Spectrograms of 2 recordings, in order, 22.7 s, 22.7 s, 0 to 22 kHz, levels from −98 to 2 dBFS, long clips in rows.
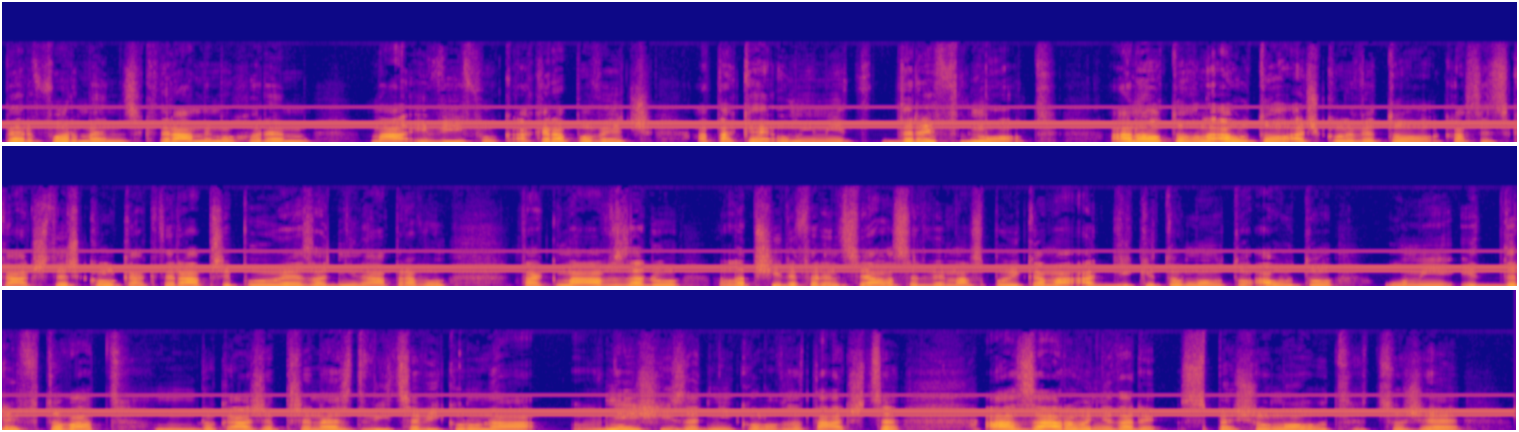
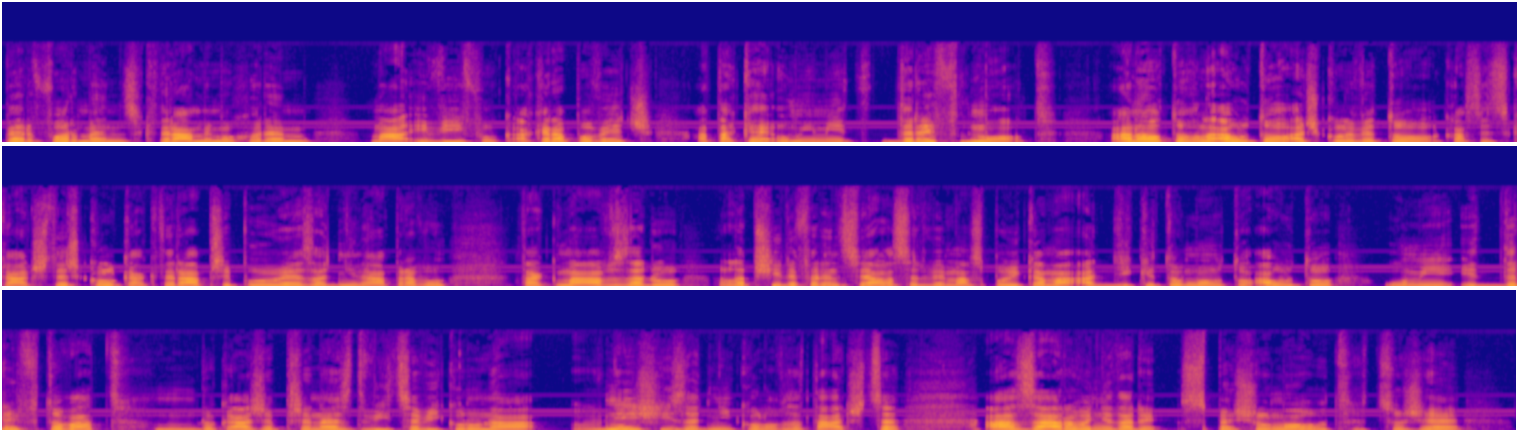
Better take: second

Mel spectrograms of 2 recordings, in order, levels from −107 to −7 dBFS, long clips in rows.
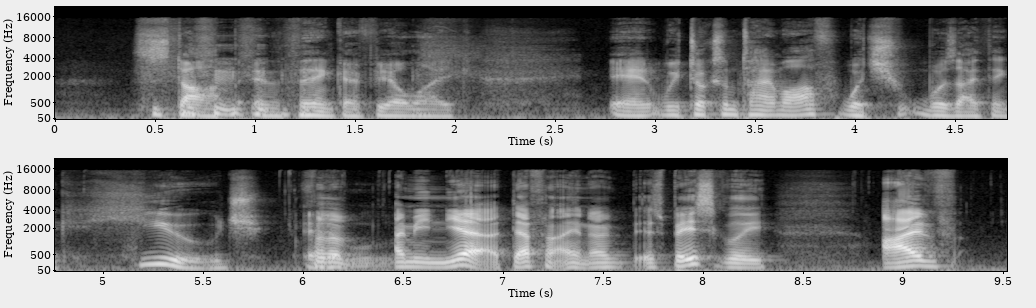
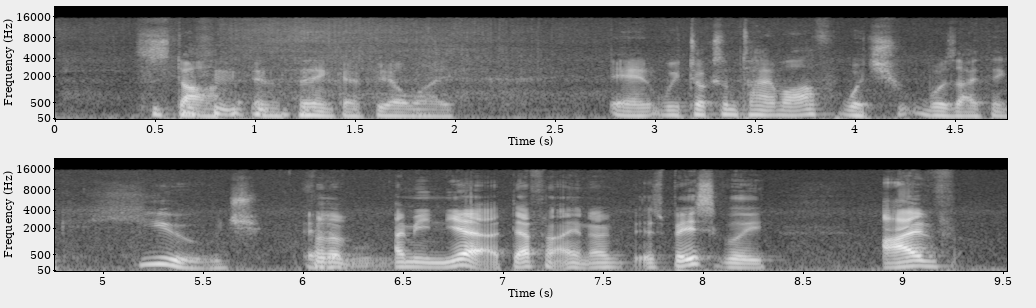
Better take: first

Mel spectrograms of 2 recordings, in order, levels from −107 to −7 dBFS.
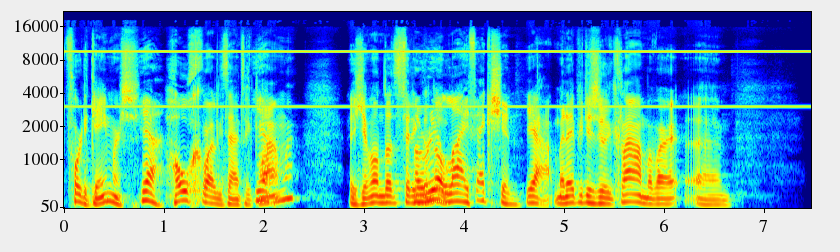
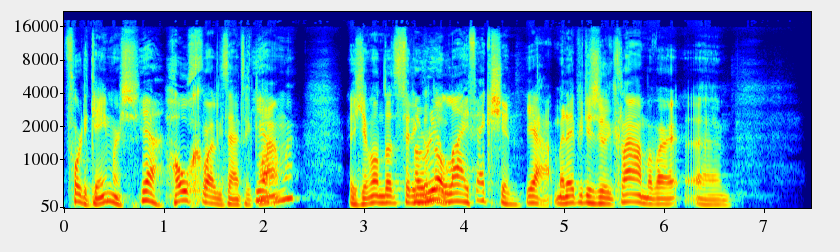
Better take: second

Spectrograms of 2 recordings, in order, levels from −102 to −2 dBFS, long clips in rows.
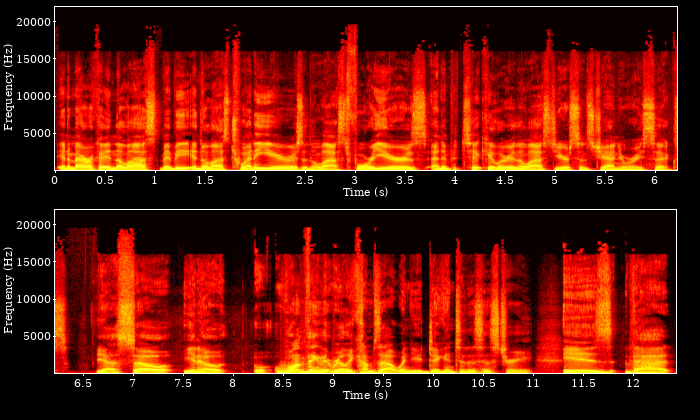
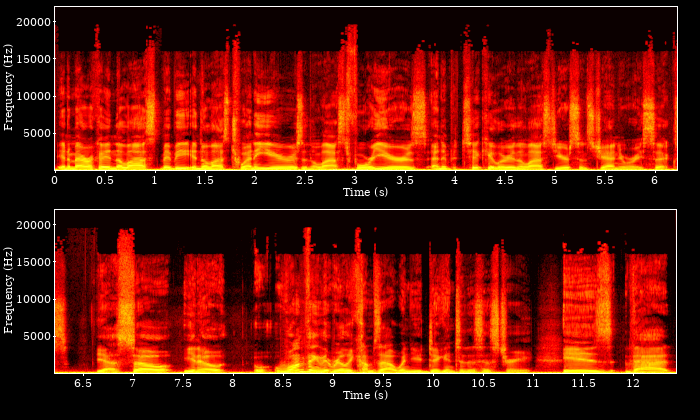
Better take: first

